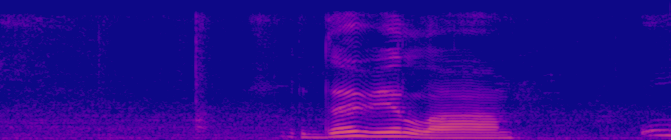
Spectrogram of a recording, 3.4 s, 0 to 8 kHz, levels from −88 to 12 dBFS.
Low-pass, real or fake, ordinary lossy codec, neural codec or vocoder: 7.2 kHz; real; none; none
